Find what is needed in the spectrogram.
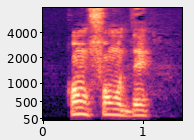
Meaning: third-person singular imperfect indicative of confondre
- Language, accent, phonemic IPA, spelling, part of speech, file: French, Canada, /kɔ̃.fɔ̃.dɛ/, confondait, verb, LL-Q150 (fra)-confondait.wav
